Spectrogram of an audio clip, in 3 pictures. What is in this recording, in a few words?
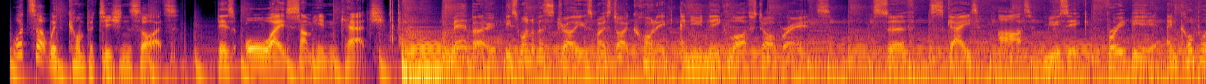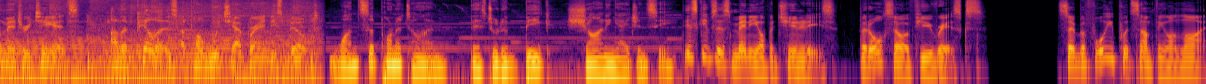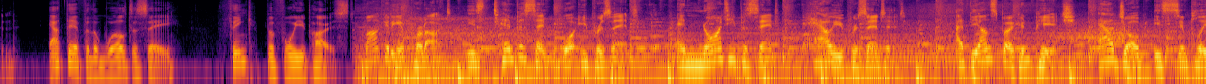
Explainer Corporate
